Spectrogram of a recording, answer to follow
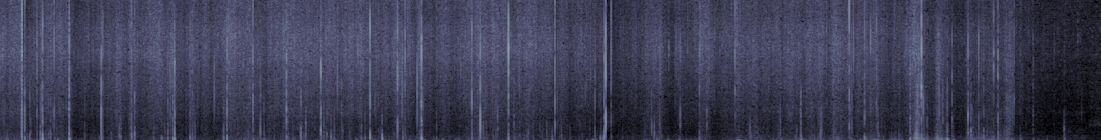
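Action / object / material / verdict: tap / thin plastic bag over a microphone / plastic / none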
